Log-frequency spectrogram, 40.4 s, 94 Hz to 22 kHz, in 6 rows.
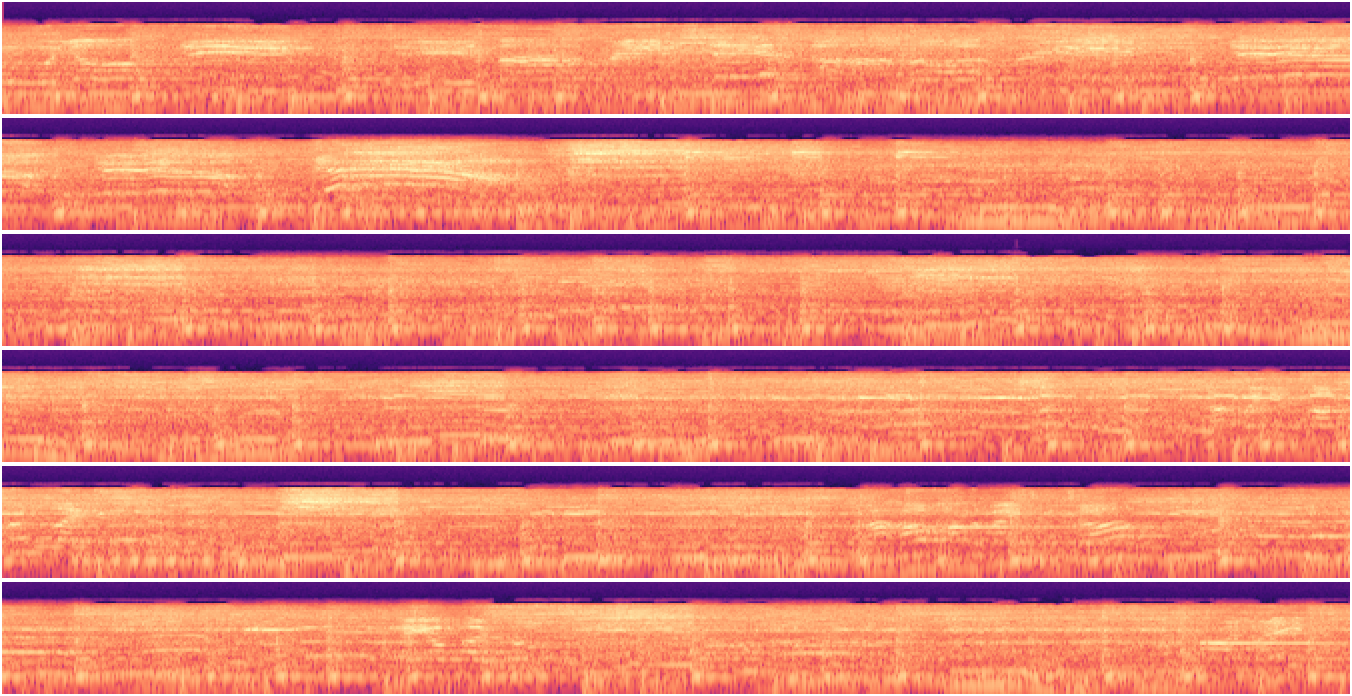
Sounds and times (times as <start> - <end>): Rock music: 0.0 - 40.4
Yell: 8.3 - 9.5, 33.0 - 35.0
Speech: 26.2 - 28.1, 31.2 - 32.8, 35.6 - 36.6, 39.6 - 40.4.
